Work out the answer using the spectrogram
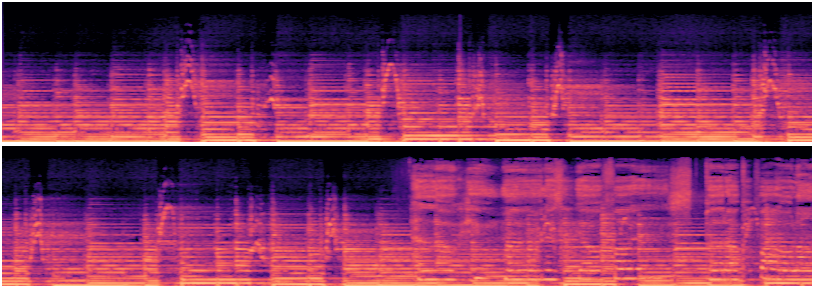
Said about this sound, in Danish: Lad os høre, hvad Viola har fundet til os, med, som er, skulle være et nummer uden trommer på.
